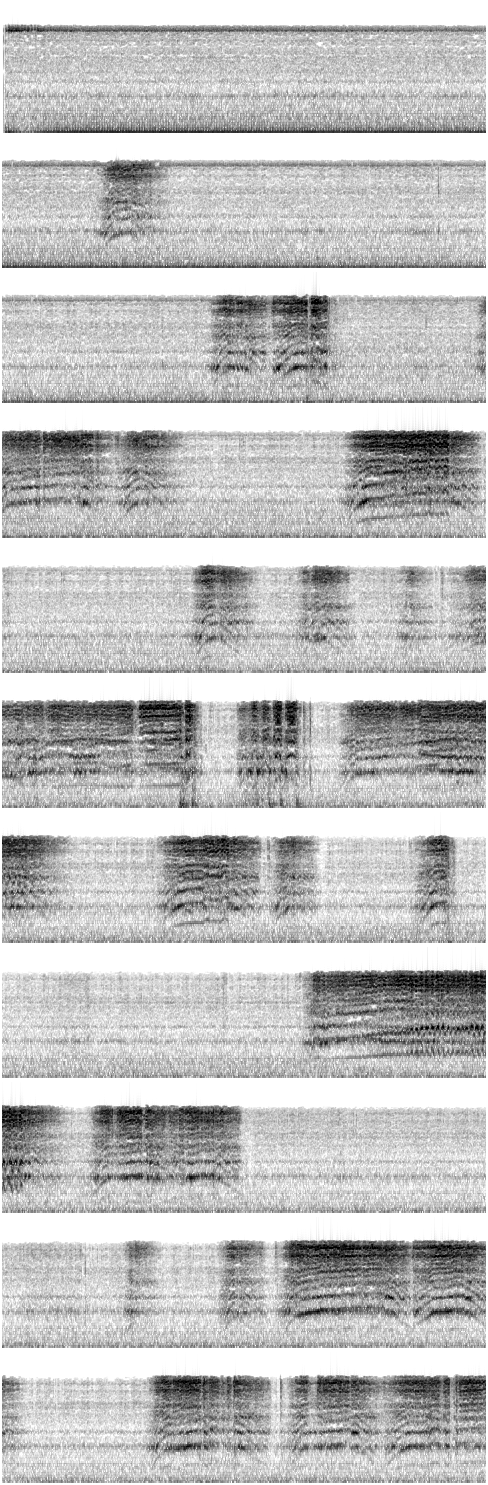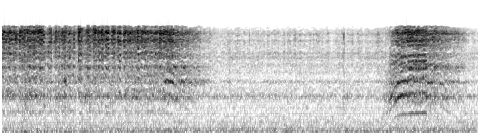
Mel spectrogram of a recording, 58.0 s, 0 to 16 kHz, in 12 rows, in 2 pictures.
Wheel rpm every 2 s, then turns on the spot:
0, 0, 0, 10, 0, 10, 50, 70, 10, 70, 10, 30, 130, 80, 120, 50, 20, 10, 70, 100, 60, 0, 10, 90, 30, 90, 130, 80, 30.
12-14 16-18 32-34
